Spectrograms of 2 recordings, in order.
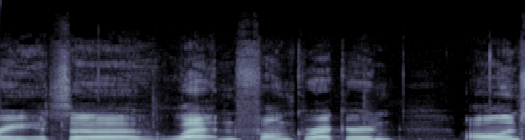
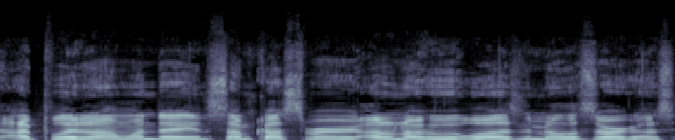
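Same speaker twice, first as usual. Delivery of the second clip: plain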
